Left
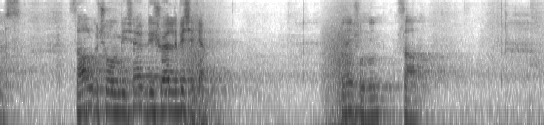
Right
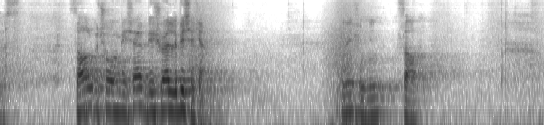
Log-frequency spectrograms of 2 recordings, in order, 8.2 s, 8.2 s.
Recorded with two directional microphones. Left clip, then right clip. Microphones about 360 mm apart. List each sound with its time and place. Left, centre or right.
1.1 s a man's voice: centre
5.3 s a man's voice: centre
7.5 s a sound: centre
